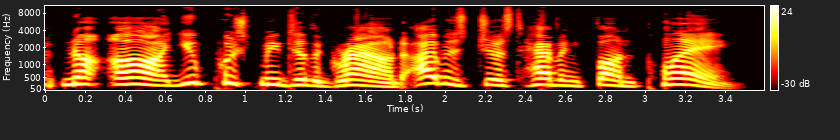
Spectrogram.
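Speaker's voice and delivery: put-on whiny boy talking back; bratty kid. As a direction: protest like a sulky little brat. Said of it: "The child then says".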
